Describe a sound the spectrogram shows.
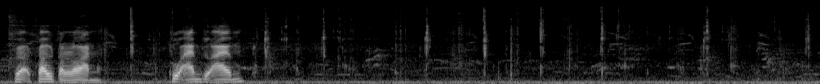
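Crisp fried insects crackle as fingers pick through them.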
